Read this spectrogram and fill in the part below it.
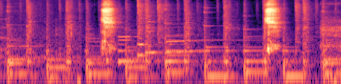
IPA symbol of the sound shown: tʃ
